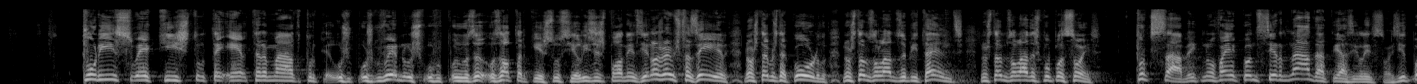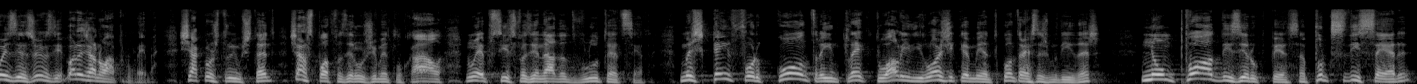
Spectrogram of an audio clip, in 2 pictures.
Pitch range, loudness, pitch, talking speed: 145-200 Hz, -26 LUFS, 175 Hz, 200 wpm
